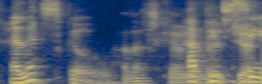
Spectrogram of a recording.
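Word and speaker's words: Jalisco: yeah the J because the J sounds like a h time Vicky same bridges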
